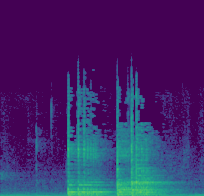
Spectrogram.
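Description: Stainless steel mixing bowl knocking on a stone benchtop twice, about half a second apart, each knock ringing briefly, as dough is tipped out of it and the bowl is set down.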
